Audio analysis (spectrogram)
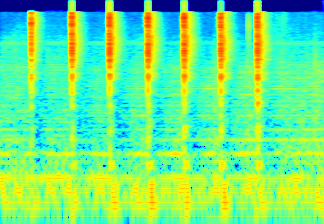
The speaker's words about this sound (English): So I'm going to put this in here. Yes. And then you're going to film me hammering this bit here. See?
